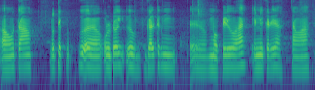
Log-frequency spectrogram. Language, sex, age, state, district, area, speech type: Sindhi, female, 60+, Delhi, South Delhi, urban, spontaneous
